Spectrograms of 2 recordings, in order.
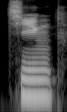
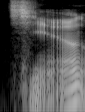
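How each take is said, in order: First: The pitch stays high and level. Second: The pitch dips low, then rises. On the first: It means surprise. "in the first tone, it means like surprise" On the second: It means an alarm. "in the third tone, we have qing"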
